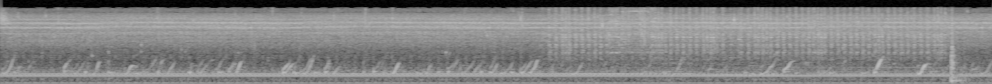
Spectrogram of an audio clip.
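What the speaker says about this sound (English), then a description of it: "I'm going to fill this empty jug with this water." Water poured from one jug into an empty jug, a steady trickling splash that runs on through the whole stretch, close and continuous over a constant low electrical hum, with a small knock near the end.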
